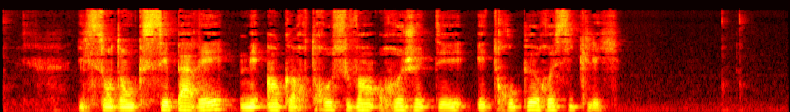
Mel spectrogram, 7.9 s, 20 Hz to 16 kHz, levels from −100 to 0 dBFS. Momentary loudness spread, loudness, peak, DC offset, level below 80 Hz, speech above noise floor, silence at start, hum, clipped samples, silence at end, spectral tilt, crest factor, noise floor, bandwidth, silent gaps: 12 LU; -22 LUFS; -4 dBFS; under 0.1%; -52 dBFS; 46 dB; 0.8 s; none; under 0.1%; 1.75 s; -3.5 dB/octave; 20 dB; -68 dBFS; 11.5 kHz; none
